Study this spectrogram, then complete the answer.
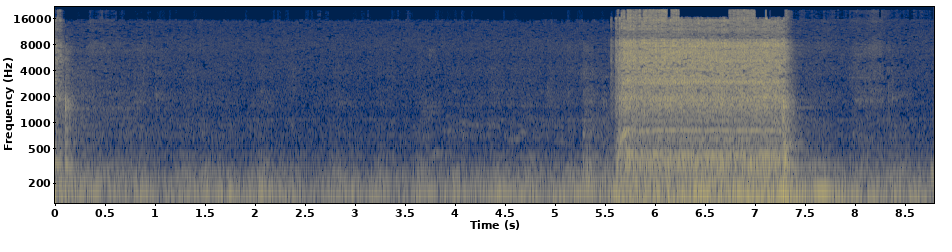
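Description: An electric sewing machine stitches a kurti in one loud, fast burst of about two seconds over a low background hum; no voices.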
